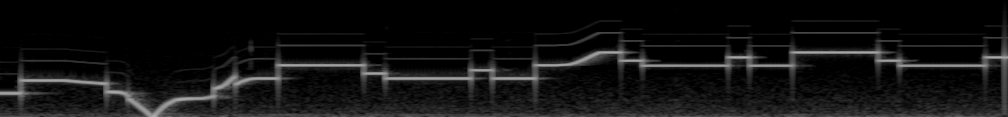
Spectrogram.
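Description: A bright modular synth oscillator tone steps between pitches, with a sharp downward swoop early on, then holds steady stair-stepped notes, loud and alone.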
